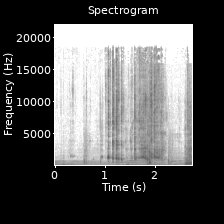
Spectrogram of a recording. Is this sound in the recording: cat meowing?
no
